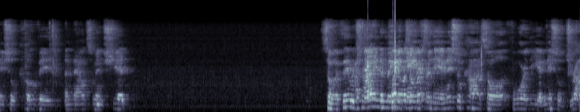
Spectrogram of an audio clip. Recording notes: Sorry for the poor mic quality here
